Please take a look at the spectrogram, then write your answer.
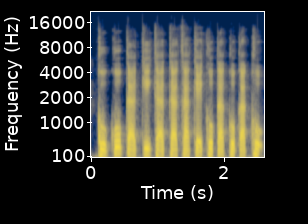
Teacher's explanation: hams ini artinya adalah mengalir nafas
